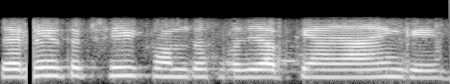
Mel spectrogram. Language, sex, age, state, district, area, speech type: Hindi, female, 45-60, Uttar Pradesh, Mau, rural, conversation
